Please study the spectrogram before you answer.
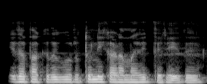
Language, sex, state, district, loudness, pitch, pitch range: Tamil, male, Tamil Nadu, Kanyakumari, -16 LUFS, 110 Hz, 105-115 Hz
